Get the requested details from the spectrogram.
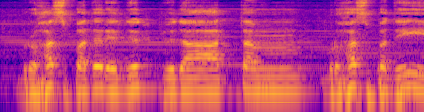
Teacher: भ्रू आणि स्प ही दोन अक्षर त्याच्यामध्ये उदात्त आहेत म्हणून ते द्विदात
